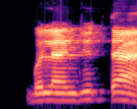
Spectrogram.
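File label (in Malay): "berlanjutan", Malay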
